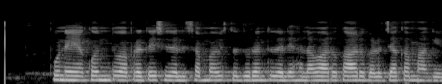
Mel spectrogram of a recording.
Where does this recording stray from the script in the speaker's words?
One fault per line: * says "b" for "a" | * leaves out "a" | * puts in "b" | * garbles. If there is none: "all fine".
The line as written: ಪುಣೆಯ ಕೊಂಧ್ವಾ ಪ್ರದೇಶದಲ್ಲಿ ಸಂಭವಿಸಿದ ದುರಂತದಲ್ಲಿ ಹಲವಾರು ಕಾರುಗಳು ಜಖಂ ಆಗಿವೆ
all fine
